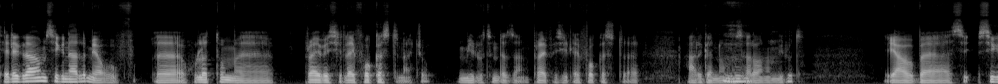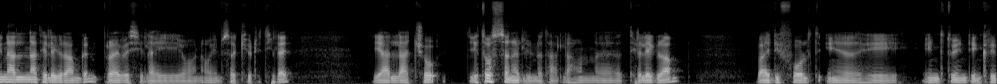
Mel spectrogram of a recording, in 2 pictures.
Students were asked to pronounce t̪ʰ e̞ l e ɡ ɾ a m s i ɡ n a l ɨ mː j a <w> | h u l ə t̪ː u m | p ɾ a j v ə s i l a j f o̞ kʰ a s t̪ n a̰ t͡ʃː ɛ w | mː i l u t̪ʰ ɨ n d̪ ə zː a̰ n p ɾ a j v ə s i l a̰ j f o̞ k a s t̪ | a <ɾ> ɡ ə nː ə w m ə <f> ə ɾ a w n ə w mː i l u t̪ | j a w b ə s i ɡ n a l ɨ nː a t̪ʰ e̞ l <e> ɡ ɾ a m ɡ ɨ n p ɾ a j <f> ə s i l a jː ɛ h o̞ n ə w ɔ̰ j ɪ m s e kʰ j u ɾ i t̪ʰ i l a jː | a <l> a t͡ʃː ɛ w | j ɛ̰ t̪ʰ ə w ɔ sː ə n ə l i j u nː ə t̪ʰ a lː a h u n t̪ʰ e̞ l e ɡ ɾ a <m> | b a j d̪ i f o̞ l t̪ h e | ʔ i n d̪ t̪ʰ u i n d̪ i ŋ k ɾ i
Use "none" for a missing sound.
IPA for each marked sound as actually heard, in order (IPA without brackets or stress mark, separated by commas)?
w, ɾ, s, e, v, lː, m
